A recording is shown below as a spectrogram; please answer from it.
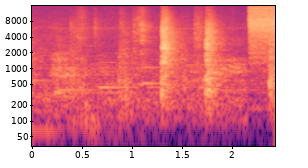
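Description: A dog barking twice, two short barks about half a second apart.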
